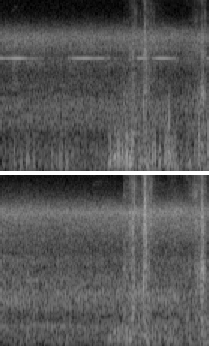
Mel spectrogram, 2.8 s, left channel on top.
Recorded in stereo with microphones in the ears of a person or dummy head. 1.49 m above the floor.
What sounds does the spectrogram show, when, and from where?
1.6 s scissors: 30° right (ahead or behind), 1.0 m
